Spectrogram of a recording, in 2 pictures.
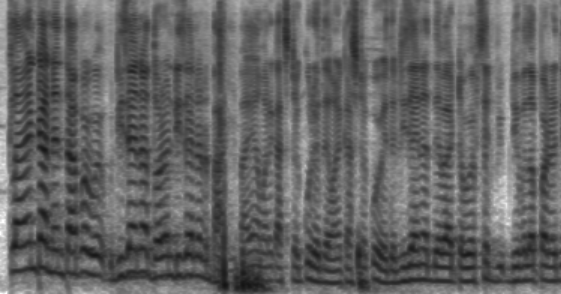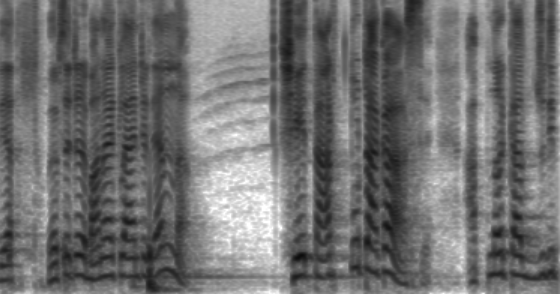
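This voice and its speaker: This man has a high-pitched voice and lively intonation. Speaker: digital marketing trainer. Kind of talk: casual talk to camera.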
